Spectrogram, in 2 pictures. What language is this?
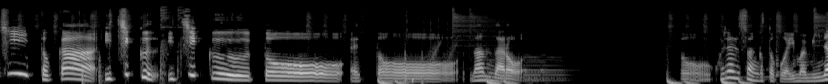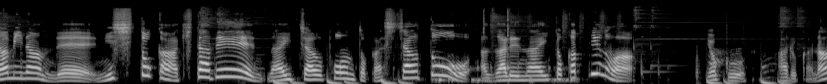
Japanese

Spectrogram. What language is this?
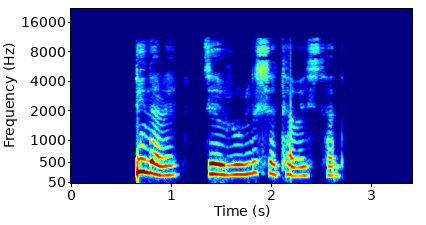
Georgian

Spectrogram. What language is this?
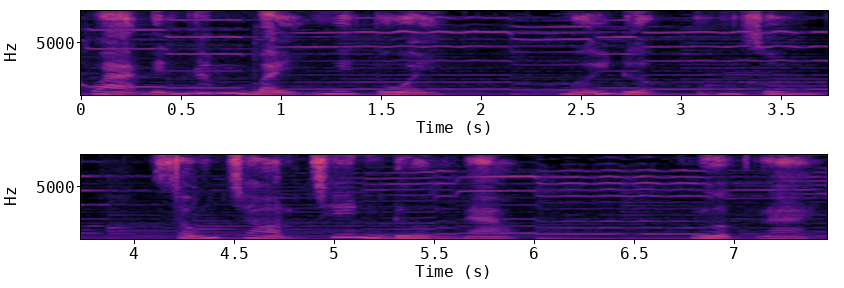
Vietnamese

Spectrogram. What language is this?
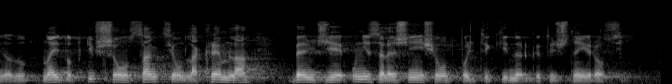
Polish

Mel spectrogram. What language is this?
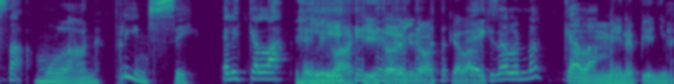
Finnish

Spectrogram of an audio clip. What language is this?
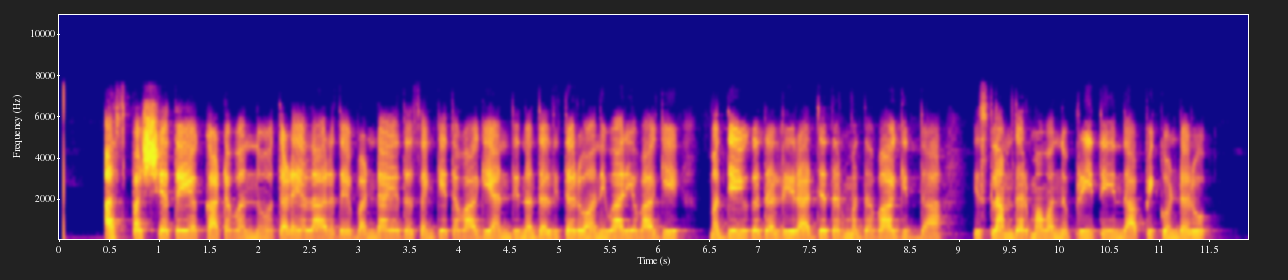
Kannada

